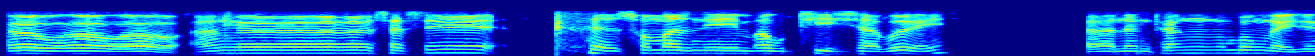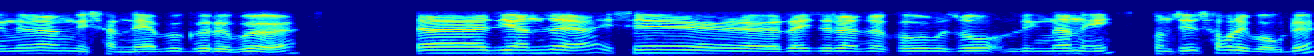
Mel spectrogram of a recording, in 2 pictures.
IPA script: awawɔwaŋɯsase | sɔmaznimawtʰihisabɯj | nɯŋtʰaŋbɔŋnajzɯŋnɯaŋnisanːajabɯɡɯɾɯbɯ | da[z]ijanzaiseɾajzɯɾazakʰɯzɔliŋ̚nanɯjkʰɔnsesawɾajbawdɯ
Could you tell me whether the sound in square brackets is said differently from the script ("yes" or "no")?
no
